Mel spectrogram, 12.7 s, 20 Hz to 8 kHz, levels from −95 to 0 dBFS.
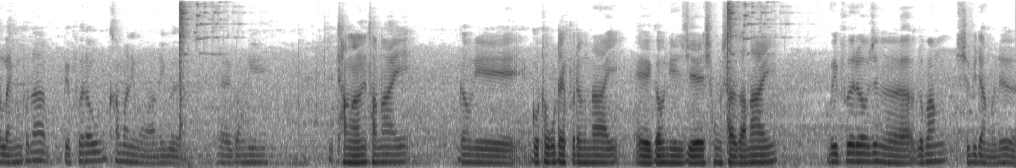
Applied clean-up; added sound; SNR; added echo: none; Shatter; 17 dB; none.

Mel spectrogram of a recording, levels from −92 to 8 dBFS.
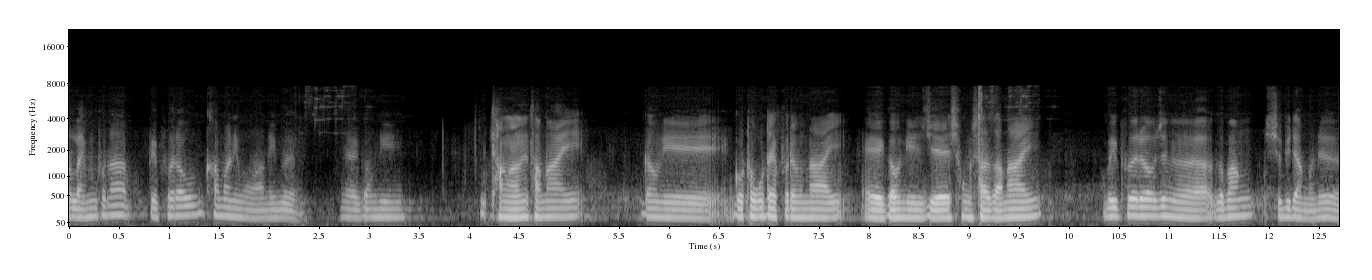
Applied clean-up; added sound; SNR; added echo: neural separator model SepFormer DNS4.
